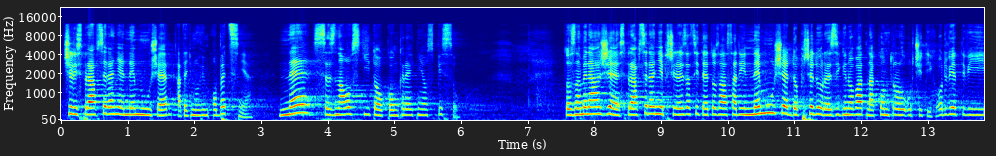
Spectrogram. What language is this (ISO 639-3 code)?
ces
